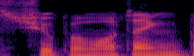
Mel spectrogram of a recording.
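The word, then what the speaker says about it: Choupo-Moting: It is Choupo Moting, but that was like one for four.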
